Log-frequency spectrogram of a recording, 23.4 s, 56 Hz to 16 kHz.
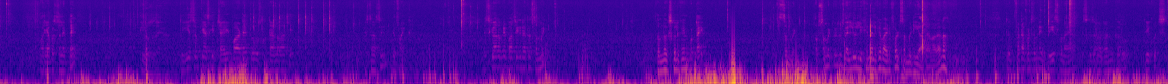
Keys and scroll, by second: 11.1 ctrl+c, 12.5 ctrl+v, 17.6 ctrl+s.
